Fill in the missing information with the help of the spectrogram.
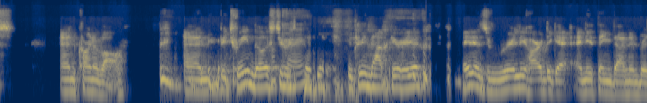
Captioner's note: laugh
